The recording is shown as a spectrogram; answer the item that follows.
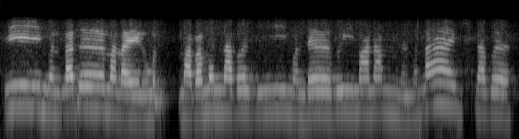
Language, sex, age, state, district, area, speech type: Bodo, female, 30-45, Assam, Chirang, urban, conversation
